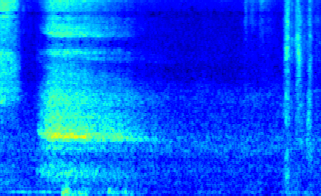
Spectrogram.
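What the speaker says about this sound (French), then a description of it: "Prendre des respirations lentes et profondes." A single deep breath, a slow audible inhale that swells and then fades into a soft exhale, close and quiet with no talk.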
